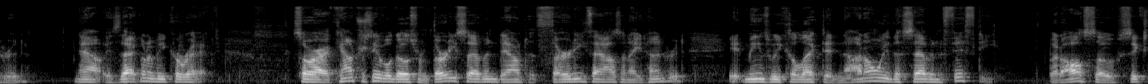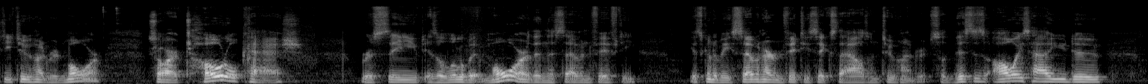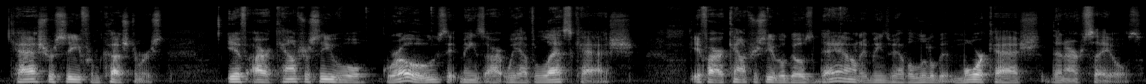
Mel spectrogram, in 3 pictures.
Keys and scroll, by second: 13.8 shift+super+t.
